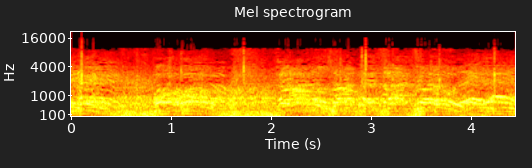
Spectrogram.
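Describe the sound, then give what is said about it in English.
A dense crowd protesting President Trump's emergency declaration on front steps, where Congresswoman Maxine Waters spoke, shouts and yells over one another amid counter-protesters, loud and continuous, with raised voices rising in overlapping bursts of angry protest chanting throughout. “Maxine Waters, Congresswoman Maxine Waters, made an appearance to speak to the crowd, and it got pretty heated with some counter-protesters.”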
